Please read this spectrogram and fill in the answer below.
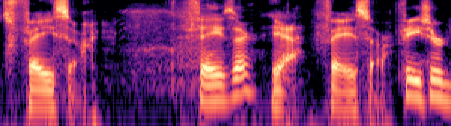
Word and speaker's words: Phaser: if you use this open-source gaming framework called phaser phaser yeah face our featured on Io how do you spell it pH a ser oh okay yeah and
